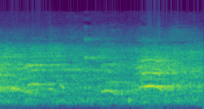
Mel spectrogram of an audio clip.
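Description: Gym crowd noise during a volleyball rally: spectators' voices echo in the hall, with two short squeaks, typical of sneakers on the hardwood court, about a third of a second in and again, louder, around one and a half seconds.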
